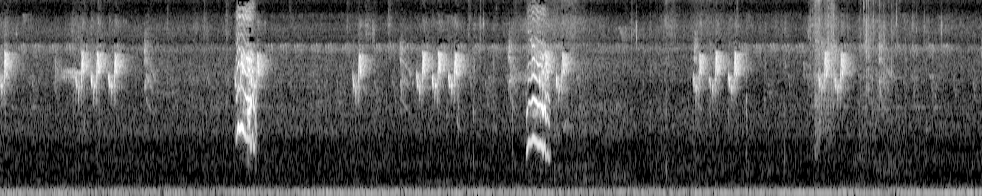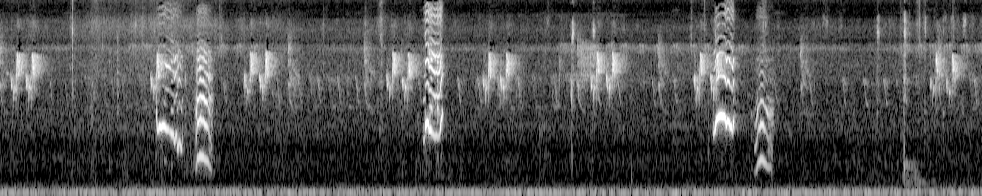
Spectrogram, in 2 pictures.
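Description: Birds chirping in quick groups of short high notes, with a loud call every few seconds that falls steeply in pitch, over a thin steady high tone.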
